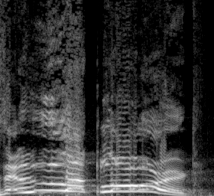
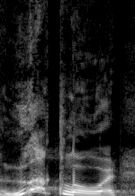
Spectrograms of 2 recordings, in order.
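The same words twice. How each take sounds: First: "Look, Lord" said much higher and ringing; exclaiming. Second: Said in the usual way. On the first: Retold or imitated. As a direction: cry out to the Lord in wonder. Preacher repeats the words with emphasis.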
